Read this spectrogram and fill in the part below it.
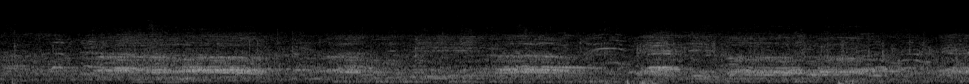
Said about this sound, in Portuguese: A torcida não para um segundo aqui no Centro Esportivo.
